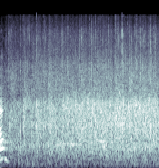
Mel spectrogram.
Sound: applause

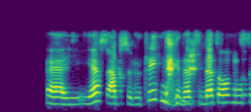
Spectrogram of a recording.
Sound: chuckles

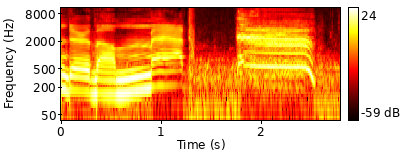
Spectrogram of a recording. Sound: screaming

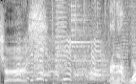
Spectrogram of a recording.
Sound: contestants laughing

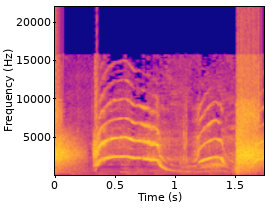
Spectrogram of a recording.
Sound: screams

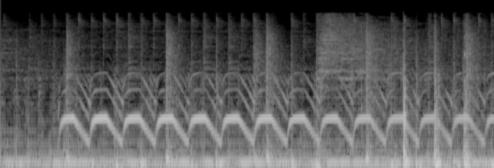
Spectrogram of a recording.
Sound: sirens blaring

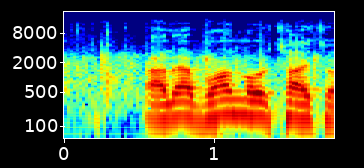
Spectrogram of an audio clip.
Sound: applause

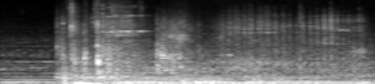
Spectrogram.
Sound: door opening

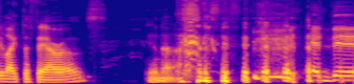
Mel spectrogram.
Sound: all laughing

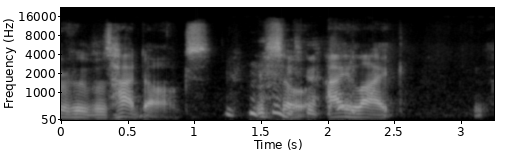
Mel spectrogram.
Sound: laughter

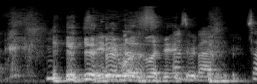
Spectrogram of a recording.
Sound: all laugh

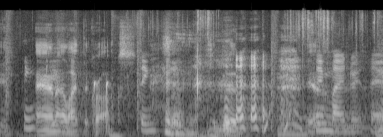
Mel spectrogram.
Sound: laughs

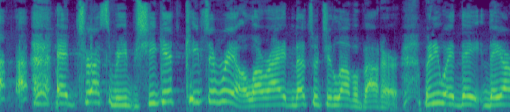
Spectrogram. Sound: laughter

